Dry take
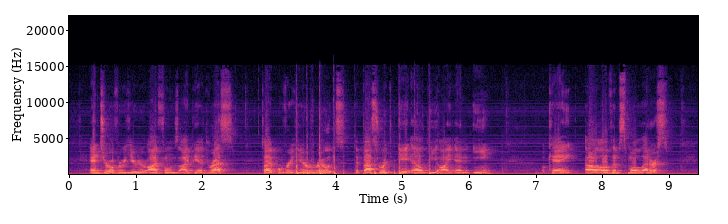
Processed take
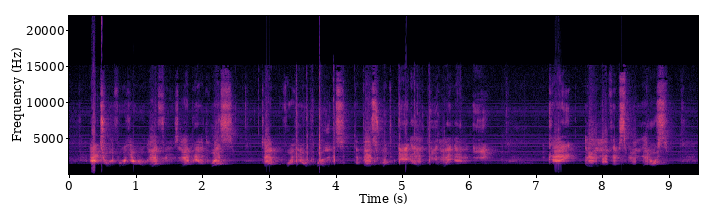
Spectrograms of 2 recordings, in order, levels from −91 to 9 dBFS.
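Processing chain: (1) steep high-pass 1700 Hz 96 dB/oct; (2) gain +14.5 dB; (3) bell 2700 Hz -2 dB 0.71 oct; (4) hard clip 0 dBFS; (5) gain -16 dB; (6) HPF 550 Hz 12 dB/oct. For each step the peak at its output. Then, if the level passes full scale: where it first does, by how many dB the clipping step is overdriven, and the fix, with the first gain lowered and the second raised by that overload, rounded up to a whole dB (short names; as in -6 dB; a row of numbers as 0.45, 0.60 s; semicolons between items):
-6.5, +8.0, +7.0, 0.0, -16.0, -13.0 dBFS; step 2, 7.0 dB; step 2 +7.5 dB, step 5 -9 dB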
